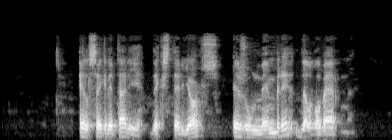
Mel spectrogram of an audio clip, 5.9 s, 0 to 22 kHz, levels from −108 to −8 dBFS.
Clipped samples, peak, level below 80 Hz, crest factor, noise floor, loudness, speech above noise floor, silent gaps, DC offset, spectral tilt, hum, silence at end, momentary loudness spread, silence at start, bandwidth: under 0.1%; -4 dBFS; -66 dBFS; 16 dB; -88 dBFS; -18 LUFS; 71 dB; none; under 0.1%; -5.5 dB/octave; none; 0.85 s; 8 LU; 1.2 s; 8 kHz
